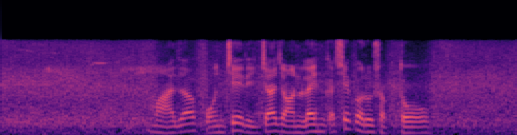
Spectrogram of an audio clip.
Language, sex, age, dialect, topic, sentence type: Marathi, male, 25-30, Standard Marathi, banking, question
